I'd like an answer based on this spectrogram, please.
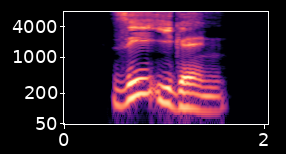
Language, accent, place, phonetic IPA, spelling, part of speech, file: German, Germany, Berlin, [ˈzeːˌʔiːɡl̩n], Seeigeln, noun, De-Seeigeln.ogg
- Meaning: dative plural of Seeigel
